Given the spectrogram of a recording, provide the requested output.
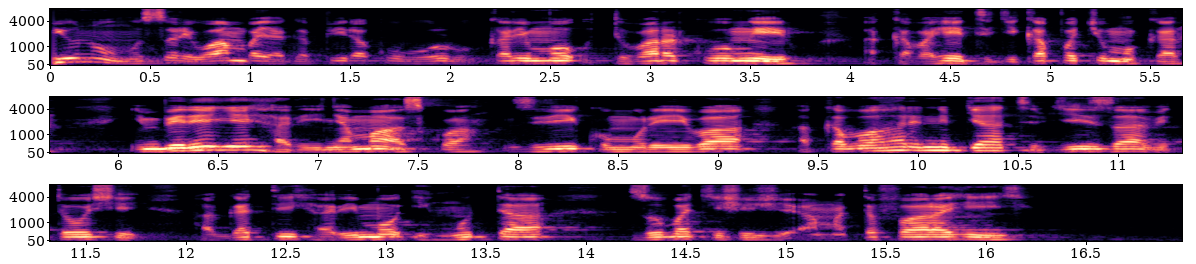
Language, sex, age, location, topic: Kinyarwanda, male, 25-35, Nyagatare, agriculture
